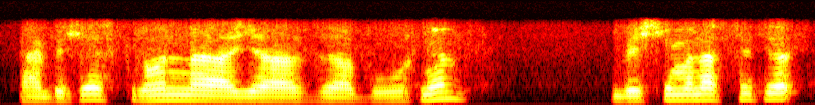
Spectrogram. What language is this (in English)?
Kashmiri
